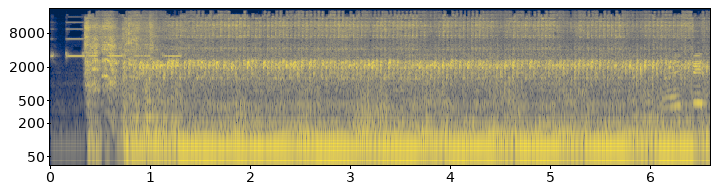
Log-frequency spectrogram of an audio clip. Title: Beta 50 first test rough idle and surging.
